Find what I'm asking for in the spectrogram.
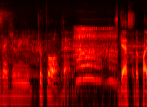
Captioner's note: gasp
